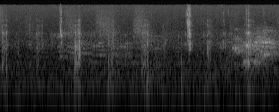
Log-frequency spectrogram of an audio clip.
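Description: Close-up chewing and mouth smacks of someone eating rice and lauki kofta curry, with several sharp clicks. Near the end comes a louder stretch as fingers mix rice and curry on a steel plate.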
